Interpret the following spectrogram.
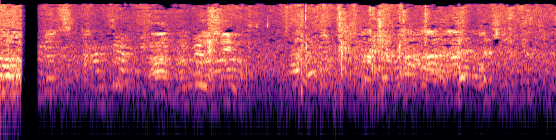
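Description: Several people talking and chattering over one another, after a brief dropout to silence just after the start.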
